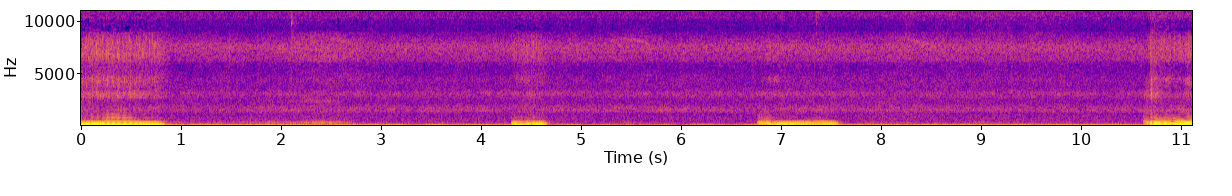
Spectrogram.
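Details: Sleeping, dreaming cat snoring: soft, low, squeaky nasal snores every few seconds over steady room hum.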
